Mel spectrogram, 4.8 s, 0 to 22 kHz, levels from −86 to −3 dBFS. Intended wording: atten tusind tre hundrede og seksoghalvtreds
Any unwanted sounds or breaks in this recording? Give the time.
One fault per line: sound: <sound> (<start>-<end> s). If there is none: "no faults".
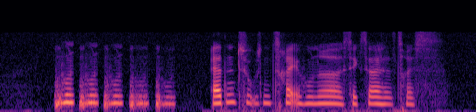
sound: laugh (0.5-1.8 s)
